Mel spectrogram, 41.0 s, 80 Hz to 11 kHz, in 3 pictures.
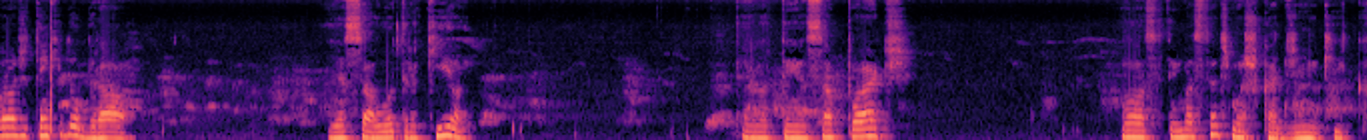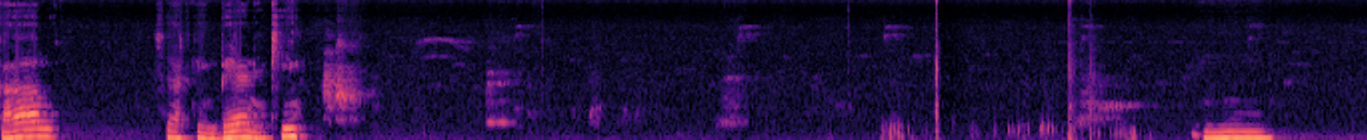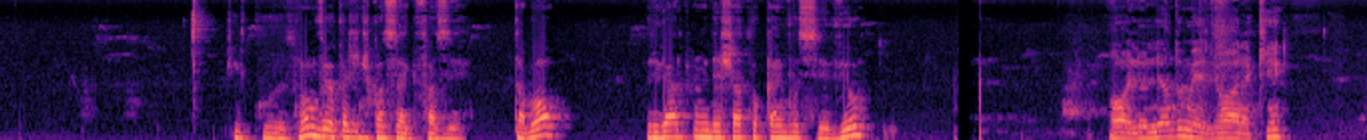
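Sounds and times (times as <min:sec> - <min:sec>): faint bird calls: 0:04.7 - 0:11.3, 0:16.7 - 0:20.2, 0:20.8 - 0:26.9, 0:27.9 - 0:29.9, 0:36.0 - 0:41.0
sharp clicks: 0:29.2 - 0:29.5.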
